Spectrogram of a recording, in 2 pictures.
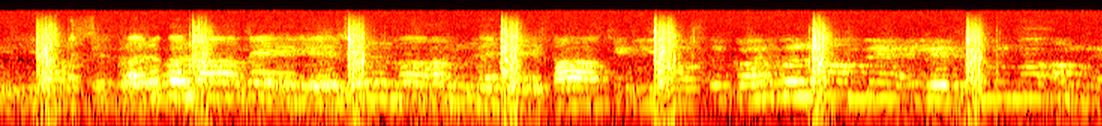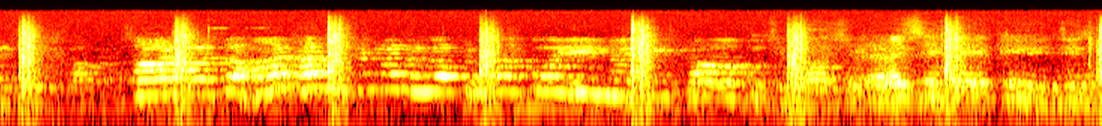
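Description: A group of men chant loudly in unison.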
